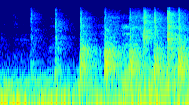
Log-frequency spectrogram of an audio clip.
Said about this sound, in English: No, fucking stop clapping.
